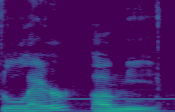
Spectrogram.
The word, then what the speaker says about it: Laramie: It's Laramie.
